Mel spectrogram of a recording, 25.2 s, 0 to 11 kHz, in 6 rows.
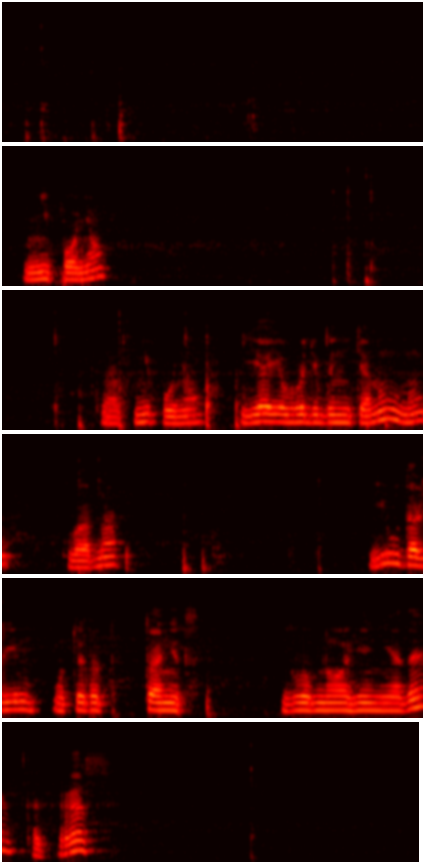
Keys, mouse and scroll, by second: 0.4 click, 4.8 g, 7.9-9.0 middle drag, 9.0 scroll down 1, 9.7 middle click, 10.9-12.2 middle drag, 12.2 g, 14.6 i, 15.9-17.0 drag, 17.9 Delete, 18.6-23.7 drag.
